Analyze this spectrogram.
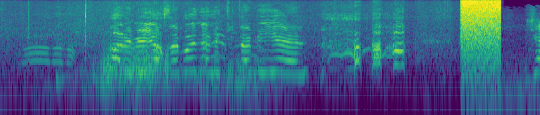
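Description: Legs splash through shallow water.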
